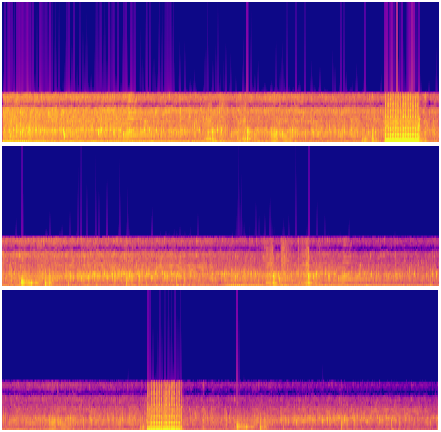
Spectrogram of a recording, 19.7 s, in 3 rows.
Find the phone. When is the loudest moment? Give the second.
6 s.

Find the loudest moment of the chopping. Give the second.
4 s.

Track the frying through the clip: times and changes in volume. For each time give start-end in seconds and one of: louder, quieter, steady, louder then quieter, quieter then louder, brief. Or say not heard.
0.0-19.6 quieter.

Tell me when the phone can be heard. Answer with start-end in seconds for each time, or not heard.
5.7-6.3, 15.2-15.8.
